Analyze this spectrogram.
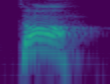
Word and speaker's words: tá: Number two, ta, like T-A, and it has an accent on the A.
